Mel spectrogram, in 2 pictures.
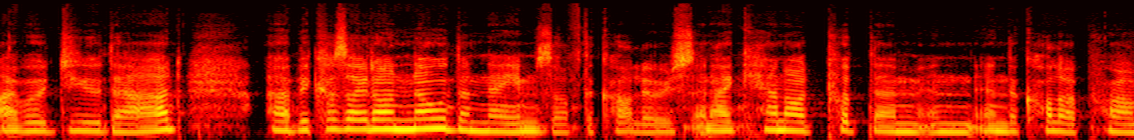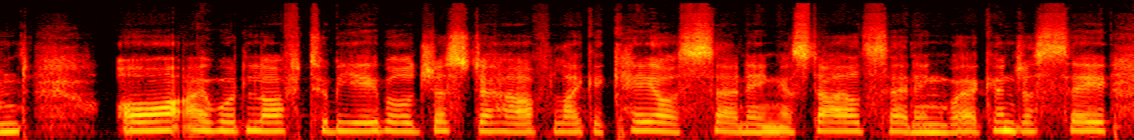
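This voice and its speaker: A woman with a German accent speaks at a fairly quick pace. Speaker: community member asking questions. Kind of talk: question to host.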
